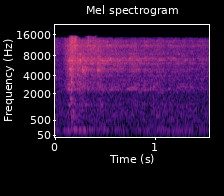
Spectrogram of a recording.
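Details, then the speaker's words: 1996 Grizzly G1023 3 HP 220VAC cabinet table saw motor, spun by hand: a low, gritty rumble, not grinding but not smooth. The likely original 6203Z/6205Z bearings are rough, and the motor was caked with sawdust. Bearings to be replaced. "they're not grinding, but they're definitely not smooth. So I'm going to replace the bearings in this motor."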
